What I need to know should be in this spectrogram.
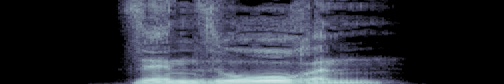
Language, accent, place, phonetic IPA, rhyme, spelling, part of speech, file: German, Germany, Berlin, [zɛnˈzoːʁən], -oːʁən, Sensoren, noun, De-Sensoren.ogg
- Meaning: plural of Sensor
